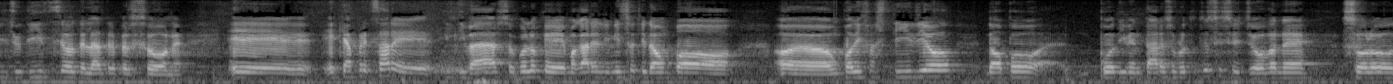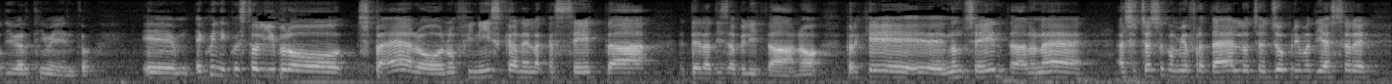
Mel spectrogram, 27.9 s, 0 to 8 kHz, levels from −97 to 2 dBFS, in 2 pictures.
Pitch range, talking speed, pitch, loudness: 145-170 Hz, 130 wpm, 155 Hz, -30 LUFS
